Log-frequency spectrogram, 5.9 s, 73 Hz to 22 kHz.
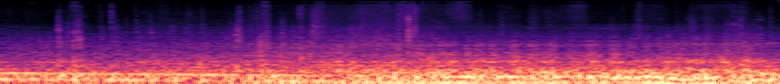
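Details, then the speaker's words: Mitsubishi Evo 4 while driving: a loud, deep droning rumble with no clear knock or whine; annoying abnormal drivetrain noise. "i want to make this thing more legit to drive so it's really annoying right now you can hear that"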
